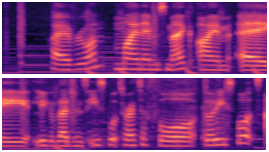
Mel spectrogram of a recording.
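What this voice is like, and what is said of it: European accent. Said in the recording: “as you can probably tell by my accent, I am the European representative”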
